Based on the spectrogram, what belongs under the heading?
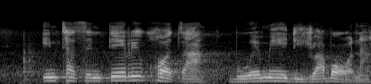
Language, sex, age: Tswana, male, 19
